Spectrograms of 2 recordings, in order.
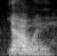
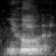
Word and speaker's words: Yahweh: Yahweh, Yahuwah, Yahweh. There's a lot of ways to pronounce it, but everybody probably know that one.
